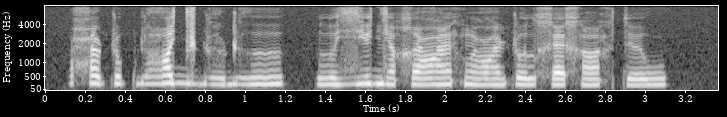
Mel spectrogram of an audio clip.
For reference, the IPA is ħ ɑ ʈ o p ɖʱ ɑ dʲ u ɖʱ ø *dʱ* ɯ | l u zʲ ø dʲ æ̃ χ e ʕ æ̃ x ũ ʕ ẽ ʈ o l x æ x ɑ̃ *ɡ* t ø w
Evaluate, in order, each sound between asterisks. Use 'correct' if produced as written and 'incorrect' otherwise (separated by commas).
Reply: incorrect, incorrect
